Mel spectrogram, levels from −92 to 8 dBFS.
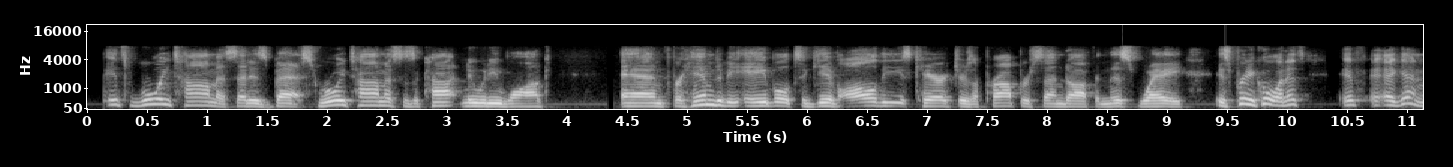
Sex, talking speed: male, 195 wpm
